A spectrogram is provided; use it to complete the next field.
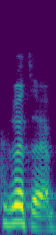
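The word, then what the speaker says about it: Rutte: economic forum too who's what's his name mark rude yes mark is very very deeply involved in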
